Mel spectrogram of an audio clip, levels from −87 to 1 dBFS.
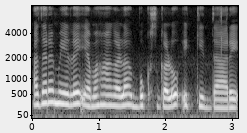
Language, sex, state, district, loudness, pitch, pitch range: Kannada, female, Karnataka, Bidar, -13 LUFS, 230 Hz, 215-250 Hz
